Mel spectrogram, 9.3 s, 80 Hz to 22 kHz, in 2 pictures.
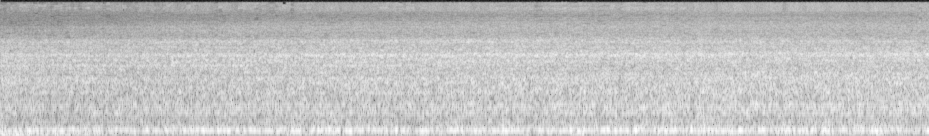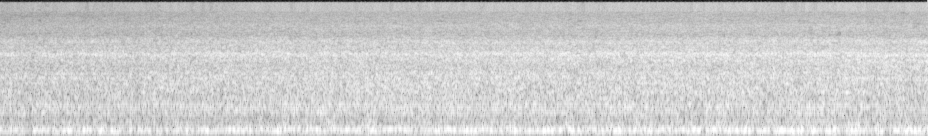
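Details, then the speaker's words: Heater blower motor after cleaning and WD-40 lubrication, running at high speed: a steady airy rush with an even low hum, no squeaks or whistles, normal operation after repair. "проверяем включаем тишина скрипов нет свисток нет работает ровно добавляем обороты"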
